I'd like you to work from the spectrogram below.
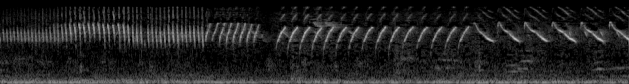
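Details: Canary song for stimulating other canaries: a buzzy high trill followed by a long rapid series of clear falling whistled notes that slow toward the end.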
